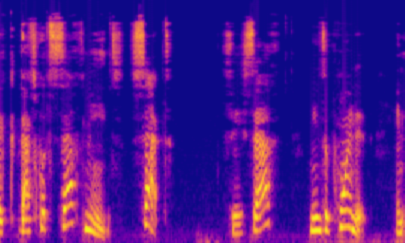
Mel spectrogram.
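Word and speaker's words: שת: that's what Seth means set see Seth means appointed in English it comes it's pronounced set okay and there are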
